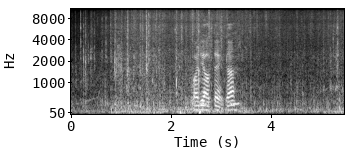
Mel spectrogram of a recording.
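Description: Racing pigeons give a couple of close, throaty coos in the middle of the clip over steady background noise, while someone speaks casually nearby.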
